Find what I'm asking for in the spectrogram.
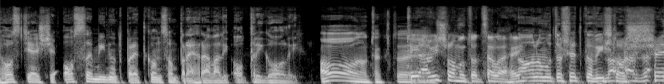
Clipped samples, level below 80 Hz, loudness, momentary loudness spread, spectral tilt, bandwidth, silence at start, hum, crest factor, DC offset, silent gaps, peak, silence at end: under 0.1%; -34 dBFS; -14 LUFS; 4 LU; -4.5 dB/octave; 16.5 kHz; 0 s; none; 12 dB; under 0.1%; none; -2 dBFS; 0 s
